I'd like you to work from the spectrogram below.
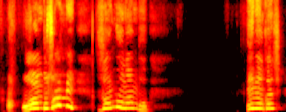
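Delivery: high, loud alarmed yelling; panicked shout. Real, not acted. Gamer spotting a zombie, shouting in panic. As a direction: yell in fright at the zombie.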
